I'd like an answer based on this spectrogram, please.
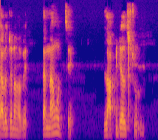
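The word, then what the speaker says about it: L'Hôpital: হবে তার নাম হচ্ছে লাপিডালস রুল এটার স্পেলিং হচ্ছে এল হসপিটাল এল হসপিটালস রুল কিন্তু এর একচুয়াল উচ্চারণ হচ্ছে লাপিডাল ঠিক আছে লাপিডালস রুল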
